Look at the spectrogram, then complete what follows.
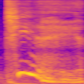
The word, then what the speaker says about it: TIE: standard biometric identity card known as the tiie it's called the TA it rhymes with paa sweetie ban Pony dancing this card is the best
